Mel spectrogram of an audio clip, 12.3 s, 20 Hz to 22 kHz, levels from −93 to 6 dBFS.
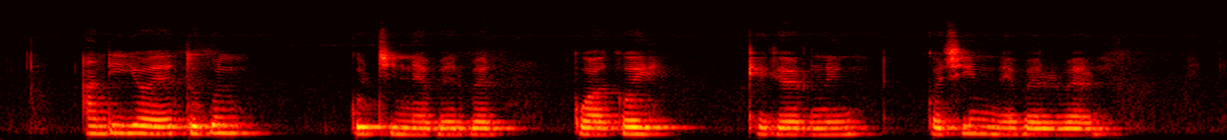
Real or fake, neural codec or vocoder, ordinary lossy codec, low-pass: real; none; none; 19.8 kHz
